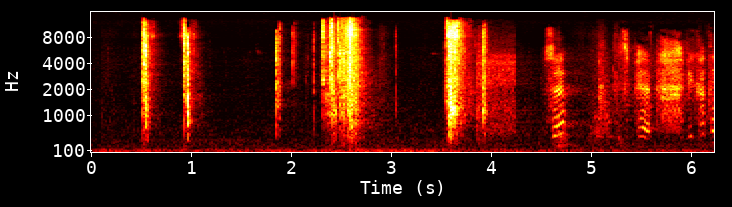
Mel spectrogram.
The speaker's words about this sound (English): loads a nail gun with a fresh line of nails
